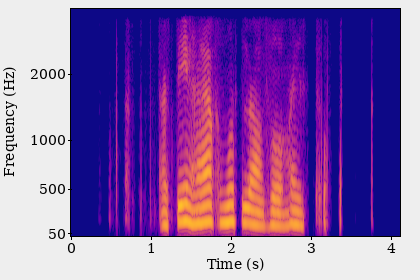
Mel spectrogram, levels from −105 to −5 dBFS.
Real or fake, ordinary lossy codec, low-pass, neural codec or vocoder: fake; AAC, 32 kbps; 3.6 kHz; codec, 16 kHz, 1 kbps, FreqCodec, larger model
